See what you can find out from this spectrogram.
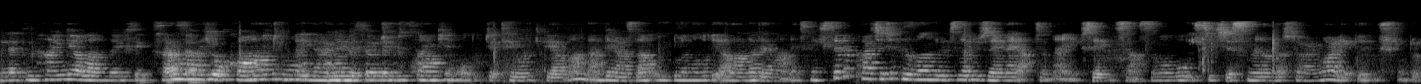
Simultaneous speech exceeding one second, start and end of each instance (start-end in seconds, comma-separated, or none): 1.6-4.5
